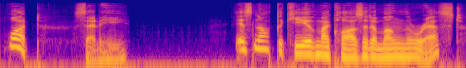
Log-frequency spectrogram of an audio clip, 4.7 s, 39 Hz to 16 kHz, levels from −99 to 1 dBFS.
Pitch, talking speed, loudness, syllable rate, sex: 130 Hz, 165 wpm, -18 LUFS, 4.8 syllables/s, male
